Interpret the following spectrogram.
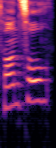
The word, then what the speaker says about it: Tunsil: Is it Tunsil? Did I say it right? Tunsil?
